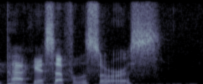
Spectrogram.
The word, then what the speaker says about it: Pachycephalosaurus: The Pachycephalosaurus. – Yeah. – I love me a Pachycephalosaurus.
